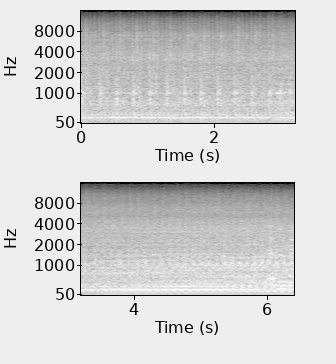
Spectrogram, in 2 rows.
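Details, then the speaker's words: Big-turbo Subaru Forester with loud exhaust, warming up during idle tuning: low, lumpy idle with an uneven beat that hunts around 750–500 rpm, is hard to start and nearly stalls. Idle control is ignition-only, with base ignition timing set too low. "I'm struggling, I'm looking at fuel, like what's going on, how come I keep going so low and it's like not wanting to start, and it's lumpy, and it's like sitting around 750, 500. It sounds mean, it sounds like it's going to stall, and then I go to idle control."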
